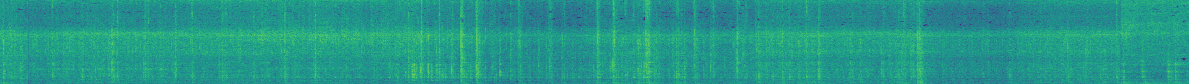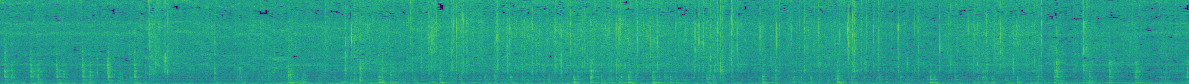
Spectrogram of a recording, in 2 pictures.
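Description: Meat grinder running, crunching crumbly green balls to powder with dense crackling and clicking. About halfway through, the sound changes abruptly to a steady motor-like hum with clicks over it, while the hard balls are handled and knock together on a glass plate.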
